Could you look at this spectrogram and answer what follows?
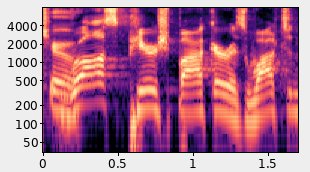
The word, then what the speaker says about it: Pierschbacher: He is tough name to pronounce. Pierschbacher. You got to get the shh in there.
